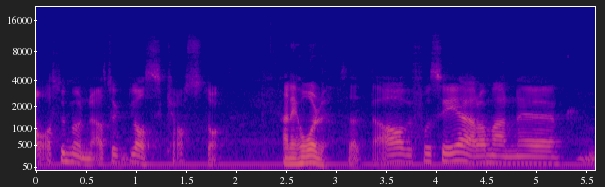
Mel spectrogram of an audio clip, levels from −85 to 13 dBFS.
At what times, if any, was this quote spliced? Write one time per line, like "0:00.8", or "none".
0:03.4

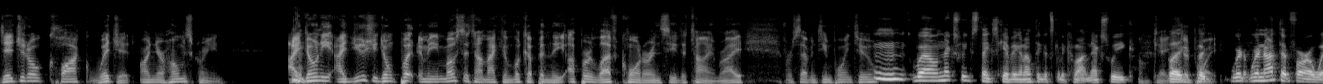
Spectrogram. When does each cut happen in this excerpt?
0:07.8

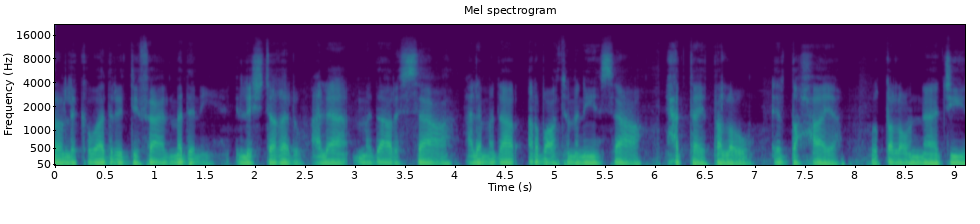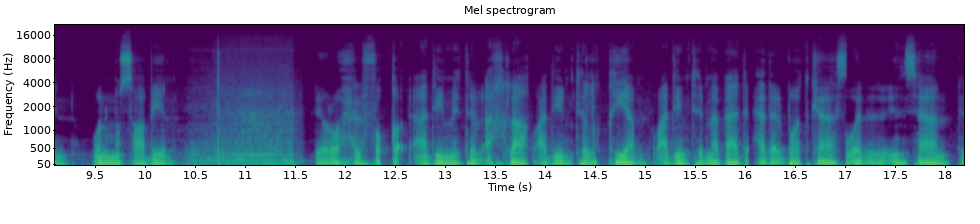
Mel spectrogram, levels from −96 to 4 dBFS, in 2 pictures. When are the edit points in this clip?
0:12.6

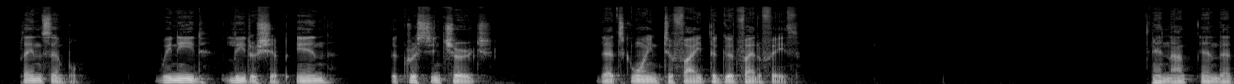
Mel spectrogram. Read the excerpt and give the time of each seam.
0:01.4

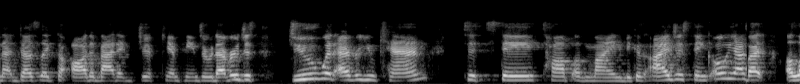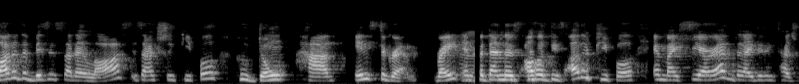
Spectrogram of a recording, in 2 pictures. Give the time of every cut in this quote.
0:07.5
0:12.7

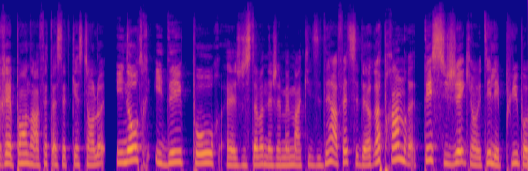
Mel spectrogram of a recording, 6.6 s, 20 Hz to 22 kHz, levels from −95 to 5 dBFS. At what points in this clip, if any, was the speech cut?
0:01.3

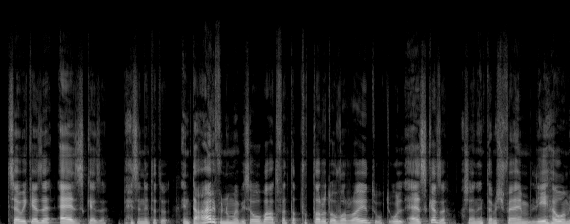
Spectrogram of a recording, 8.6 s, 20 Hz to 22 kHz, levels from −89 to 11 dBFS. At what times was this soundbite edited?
0:02.7

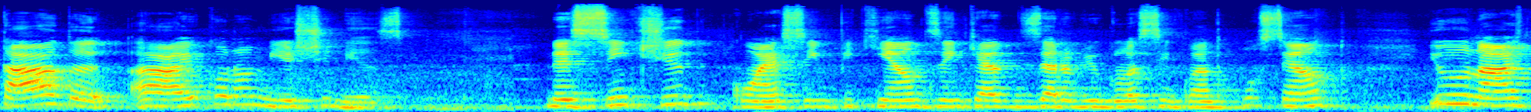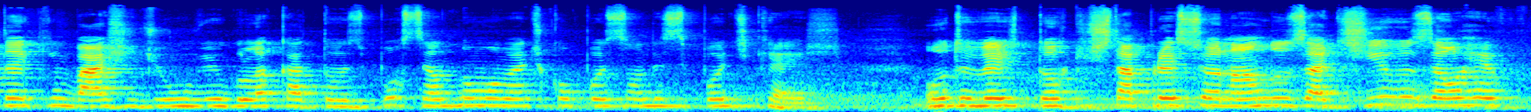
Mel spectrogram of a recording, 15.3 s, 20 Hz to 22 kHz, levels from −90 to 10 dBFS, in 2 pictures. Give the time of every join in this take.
0:02.6
0:03.7
0:12.2

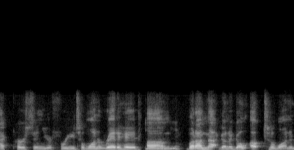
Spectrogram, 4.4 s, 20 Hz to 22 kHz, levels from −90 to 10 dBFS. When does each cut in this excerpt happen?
0:02.1

